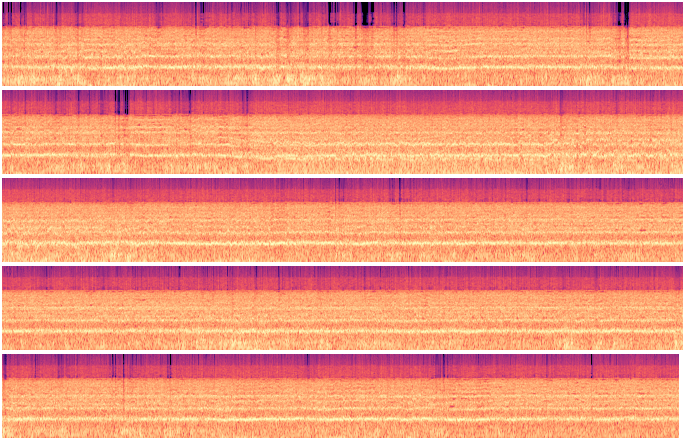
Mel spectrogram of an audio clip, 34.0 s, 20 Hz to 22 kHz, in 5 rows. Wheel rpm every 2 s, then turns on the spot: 230, 230, 230, 220, 220, 190, 200, 220, 230, 230, 230, 230, 230, 230, 230, 230, 230.
none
